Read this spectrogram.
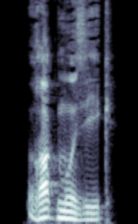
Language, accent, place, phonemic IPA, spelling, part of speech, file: German, Germany, Berlin, /ˈʁɔkmuˌziːk/, Rockmusik, noun, De-Rockmusik.ogg
- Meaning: rock music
